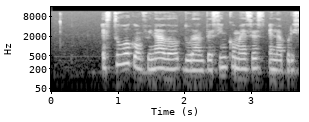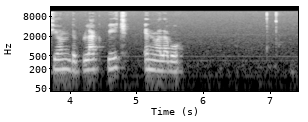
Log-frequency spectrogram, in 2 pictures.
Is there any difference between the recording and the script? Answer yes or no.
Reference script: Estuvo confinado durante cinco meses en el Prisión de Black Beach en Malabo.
yes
